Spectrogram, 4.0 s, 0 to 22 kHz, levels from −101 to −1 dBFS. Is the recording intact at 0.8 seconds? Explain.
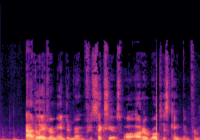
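No. A voltage spike, likely from a plug, switch or static discharge, hit the signal from 0.78 to 0.81 s, producing a single loud pop roughly 15 dB above the speech.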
